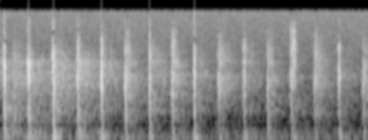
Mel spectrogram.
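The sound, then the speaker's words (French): Quick, evenly spaced footsteps of a person hurrying down the stairs of an apartment building, about sixteen sharp hard-soled taps in under four seconds, fairly loud with no voices. “Descend les escaliers en vitesse.”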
